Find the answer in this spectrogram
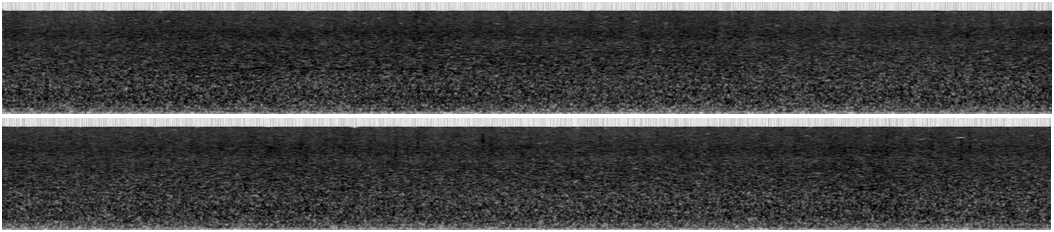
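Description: Flowing river water rushing steadily.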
